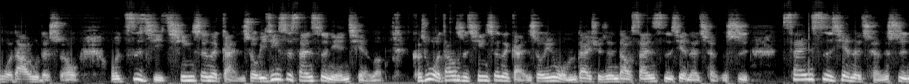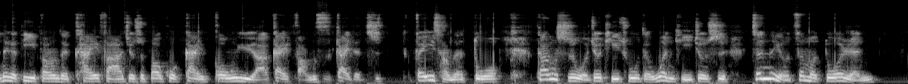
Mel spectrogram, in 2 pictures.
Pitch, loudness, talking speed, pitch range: 150 Hz, -14 LUFS, 315 characters per minute, 135-195 Hz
